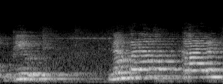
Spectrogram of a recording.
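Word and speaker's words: but: ये है बट, अगर हम प्रोनाउंस क्या करेंगे ब्यूट।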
